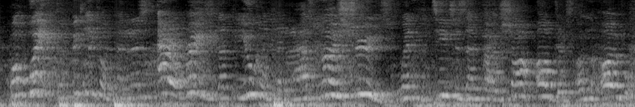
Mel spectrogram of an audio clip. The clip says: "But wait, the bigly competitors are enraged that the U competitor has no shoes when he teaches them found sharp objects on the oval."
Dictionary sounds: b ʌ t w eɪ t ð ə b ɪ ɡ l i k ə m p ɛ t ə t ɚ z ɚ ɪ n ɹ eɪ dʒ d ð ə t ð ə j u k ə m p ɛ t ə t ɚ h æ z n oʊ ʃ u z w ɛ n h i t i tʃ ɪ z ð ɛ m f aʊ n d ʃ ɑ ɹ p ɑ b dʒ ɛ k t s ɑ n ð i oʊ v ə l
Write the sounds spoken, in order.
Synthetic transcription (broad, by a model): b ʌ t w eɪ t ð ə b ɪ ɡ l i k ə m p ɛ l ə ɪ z ɚ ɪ ɹ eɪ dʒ ð ə t ð ə j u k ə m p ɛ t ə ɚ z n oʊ ʃ u z w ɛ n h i t i tʃ ɪ z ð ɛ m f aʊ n ʃ ɑ ɹ p ɑ b dʒ ɛ k t s n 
